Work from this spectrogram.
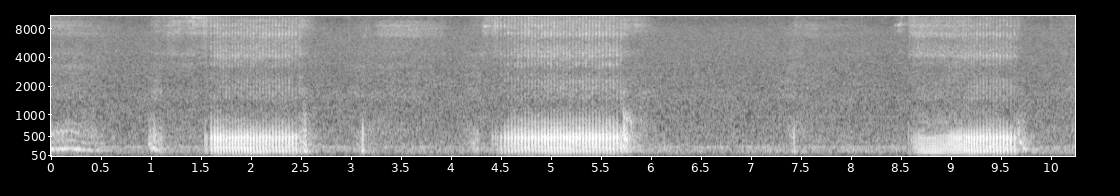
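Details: Pug dog snoring indoors: three long rasping snores, each about one to one and a half seconds, separated by quiet pauses of roughly two seconds, with faint breathing in between.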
